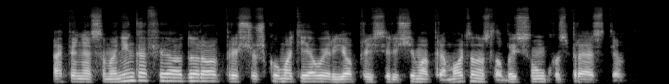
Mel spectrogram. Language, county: Lithuanian, Kaunas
